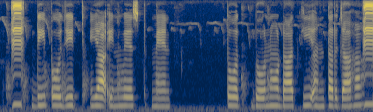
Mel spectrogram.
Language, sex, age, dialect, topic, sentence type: Magahi, female, 18-24, Northeastern/Surjapuri, banking, question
